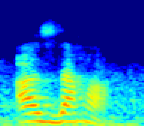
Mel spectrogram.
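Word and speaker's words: اژدہا: और ये है अज़दहा, तो आपने याद रखना है कि ज़ आप इसे प्रोनाउंस करेंगे और ये है मुज़गान,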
